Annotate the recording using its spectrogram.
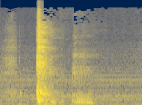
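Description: A person clearing their throat: one sharp, loud cough-like burst about half a second in, followed by a quieter, lower voiced rasp.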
